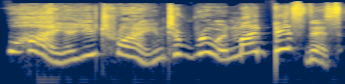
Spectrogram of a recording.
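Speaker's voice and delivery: high, indignant protest; aggrieved question. A narrator's reading. Doctor accuses rival of ruining his business, indignant. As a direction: accuse her in a high, upset voice. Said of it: "asked the doctor".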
